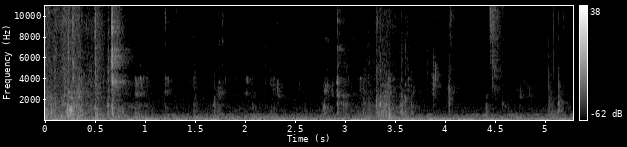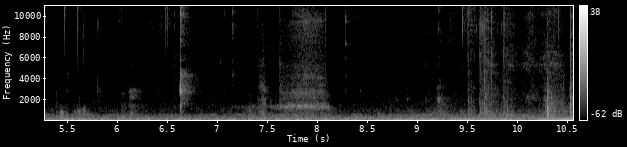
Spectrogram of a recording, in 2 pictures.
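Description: Faint, close-miked chewing with soft wet mouth clicks from eating.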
